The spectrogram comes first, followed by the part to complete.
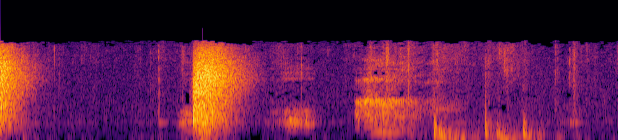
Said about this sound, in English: Keep back or I'll shoot. Oh, no, you won't. One more step and I'll shoot. Tell me that line or I'll kill you.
